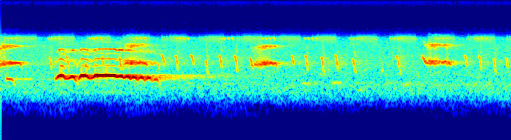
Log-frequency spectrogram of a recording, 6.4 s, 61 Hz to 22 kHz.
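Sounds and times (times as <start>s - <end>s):
tawny owl Strix aluco giving a long wavering hoot: 0.0s - 3.5s.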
